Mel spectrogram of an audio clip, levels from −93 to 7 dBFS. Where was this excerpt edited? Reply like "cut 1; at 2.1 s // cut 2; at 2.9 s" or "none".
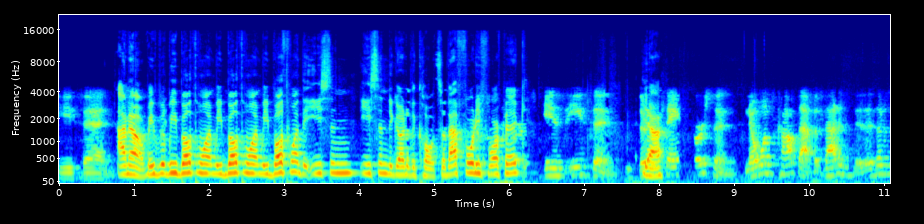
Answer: cut 1; at 2.2 s // cut 2; at 6.4 s // cut 3; at 9.0 s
